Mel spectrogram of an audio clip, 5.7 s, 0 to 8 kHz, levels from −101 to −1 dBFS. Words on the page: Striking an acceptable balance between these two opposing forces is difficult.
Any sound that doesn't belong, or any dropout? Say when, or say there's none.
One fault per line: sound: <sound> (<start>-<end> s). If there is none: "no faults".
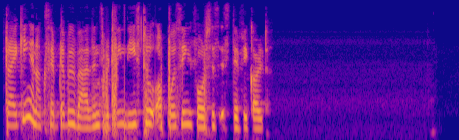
no faults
